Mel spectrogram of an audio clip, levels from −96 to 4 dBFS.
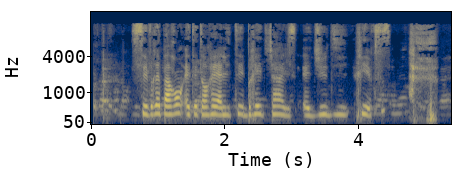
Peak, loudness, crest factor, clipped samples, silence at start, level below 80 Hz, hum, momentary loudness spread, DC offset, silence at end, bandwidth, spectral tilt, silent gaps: -2 dBFS; -22 LUFS; 22 dB; under 0.1%; 0.05 s; -56 dBFS; none; 12 LU; under 0.1%; 0.05 s; 11.5 kHz; -2.5 dB/octave; none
